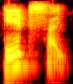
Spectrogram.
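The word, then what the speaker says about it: ket: ওকে, এবার হচ্ছে যে কেটটা যদি আমি এইটাকে বলা হয়, মানে এইভাবে উচ্চারণ করা হয় যে কেট সাই।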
